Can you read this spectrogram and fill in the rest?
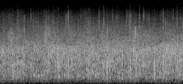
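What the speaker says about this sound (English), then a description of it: "let's give those guys one last round of applause" Dense, steady applause from an audience at a school winter awards ceremony, many hands clapping at once and filling the room evenly for the whole stretch, with no voices rising above it.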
